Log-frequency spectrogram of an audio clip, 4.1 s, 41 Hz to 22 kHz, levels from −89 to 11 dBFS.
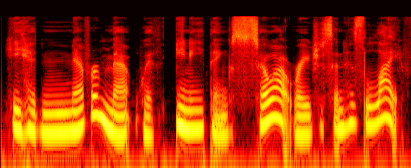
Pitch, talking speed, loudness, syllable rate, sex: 185 Hz, 160 wpm, -17 LUFS, 4.1 syllables/s, female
